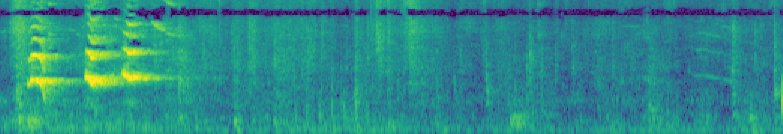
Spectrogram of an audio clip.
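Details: Three sharp, high yelps within the first second as a male dog attacks a female dog during her meal, followed by near silence with faint scuffles and a click at the end.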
